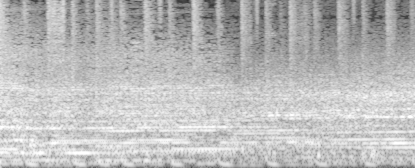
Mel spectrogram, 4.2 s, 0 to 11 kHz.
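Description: McLaren GT3 race cars racing in Gran Turismo 7, a continuous blend of high engine whine and revving as several cars run close together, steady and loud throughout without pauses.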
